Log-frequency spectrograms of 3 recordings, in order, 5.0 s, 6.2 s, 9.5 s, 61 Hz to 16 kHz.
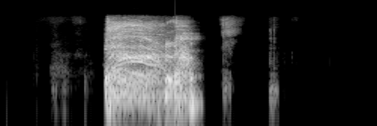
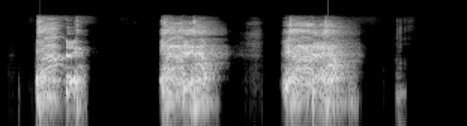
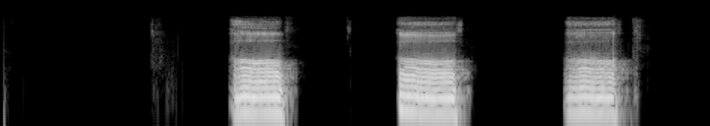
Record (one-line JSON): {"cough_length": "5.0 s", "cough_amplitude": 32767, "cough_signal_mean_std_ratio": 0.41, "three_cough_length": "6.2 s", "three_cough_amplitude": 32767, "three_cough_signal_mean_std_ratio": 0.51, "exhalation_length": "9.5 s", "exhalation_amplitude": 27875, "exhalation_signal_mean_std_ratio": 0.37, "survey_phase": "beta (2021-08-13 to 2022-03-07)", "age": "65+", "gender": "Male", "wearing_mask": "No", "symptom_cough_any": true, "symptom_sore_throat": true, "smoker_status": "Never smoked", "respiratory_condition_asthma": false, "respiratory_condition_other": false, "recruitment_source": "Test and Trace", "submission_delay": "1 day", "covid_test_result": "Positive", "covid_test_method": "RT-qPCR", "covid_ct_value": 33.9, "covid_ct_gene": "ORF1ab gene", "covid_ct_mean": 35.0, "covid_viral_load": "3.4 copies/ml", "covid_viral_load_category": "Minimal viral load (< 10K copies/ml)"}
